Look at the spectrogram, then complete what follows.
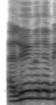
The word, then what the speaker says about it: aluminum: of us some somewhere aluminum is the American pronunciation aluminium is the original name of the element thank you for clarifying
